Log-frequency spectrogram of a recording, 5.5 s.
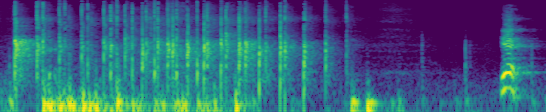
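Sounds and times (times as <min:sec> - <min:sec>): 
hosts clapping: 0:00.1 - 0:03.6
speech: 0:05.0 - 0:05.3.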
